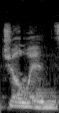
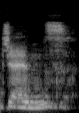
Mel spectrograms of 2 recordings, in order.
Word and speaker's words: Jens: I said Joens in the video, but it's Mike Jens.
